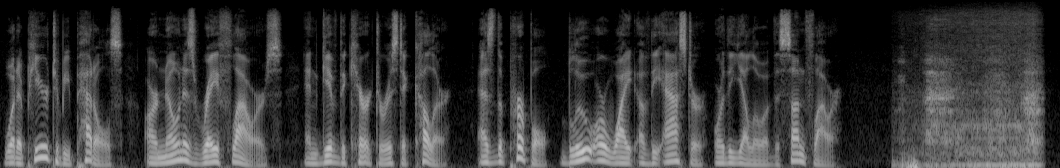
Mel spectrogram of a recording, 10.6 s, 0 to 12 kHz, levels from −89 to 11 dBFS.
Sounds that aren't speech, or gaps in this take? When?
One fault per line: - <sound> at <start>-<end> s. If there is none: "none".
- breath at 8.9-10.5 s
